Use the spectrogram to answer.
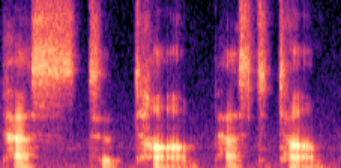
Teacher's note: it's going to be a weak T in two and then a strong T in Tom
